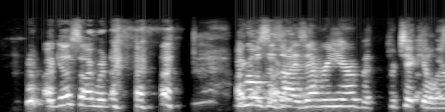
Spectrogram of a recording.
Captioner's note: laugh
